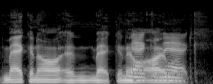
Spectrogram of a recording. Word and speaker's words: Mackinac: But that's another one that I was always like confused why one is C and one is W, and yet they're both pronounced Mackinac.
